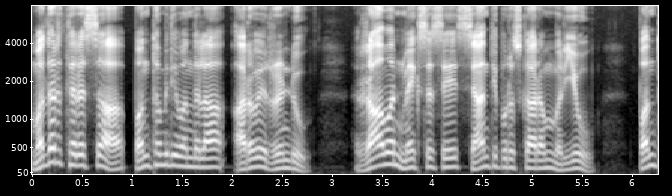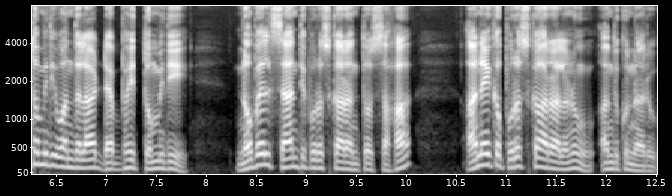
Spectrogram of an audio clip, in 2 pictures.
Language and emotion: Telugu, neutral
